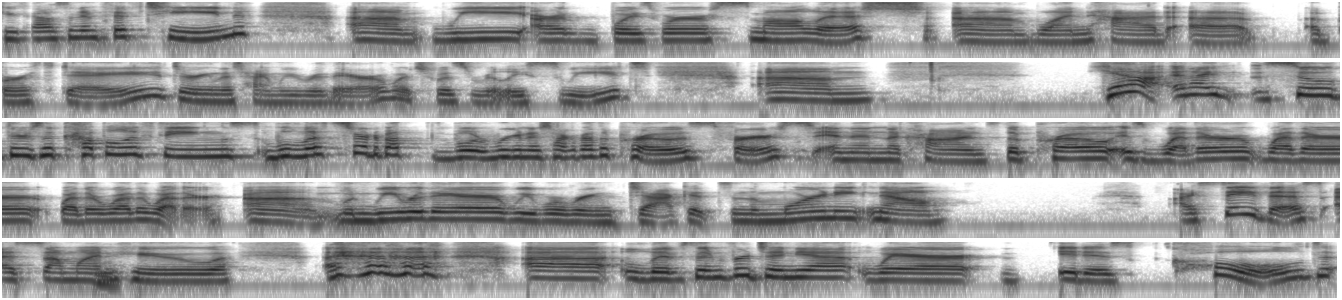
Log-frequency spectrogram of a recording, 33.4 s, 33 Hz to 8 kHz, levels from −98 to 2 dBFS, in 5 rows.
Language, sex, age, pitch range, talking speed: English, female, 20-39, 180-230 Hz, 155 wpm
